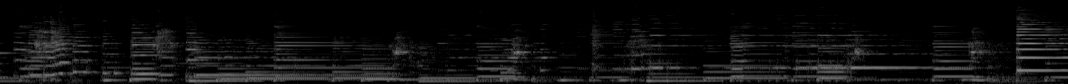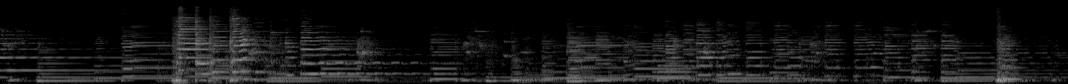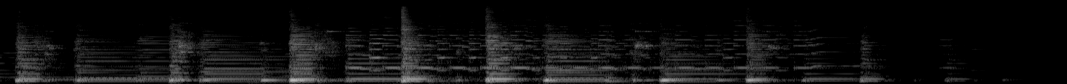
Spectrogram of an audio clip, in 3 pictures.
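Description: Two acoustic guitars, a Taylor 114ce and a Faith Venus Blood Moon, playing a duet of picked notes and strummed chords, with harder-struck notes in the last few seconds before the sound fades out at the end.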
